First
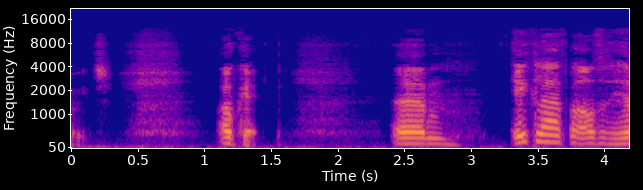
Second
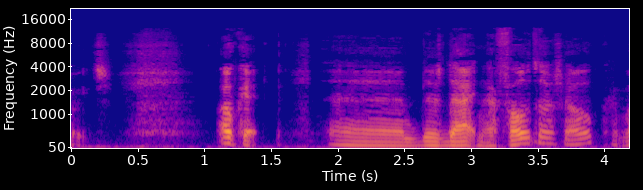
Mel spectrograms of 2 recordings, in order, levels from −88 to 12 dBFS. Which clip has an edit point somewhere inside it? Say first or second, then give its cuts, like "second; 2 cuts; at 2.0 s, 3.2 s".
second; 2 cuts; at 1.8 s, 3.0 s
